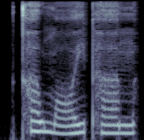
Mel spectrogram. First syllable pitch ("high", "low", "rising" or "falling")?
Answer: high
